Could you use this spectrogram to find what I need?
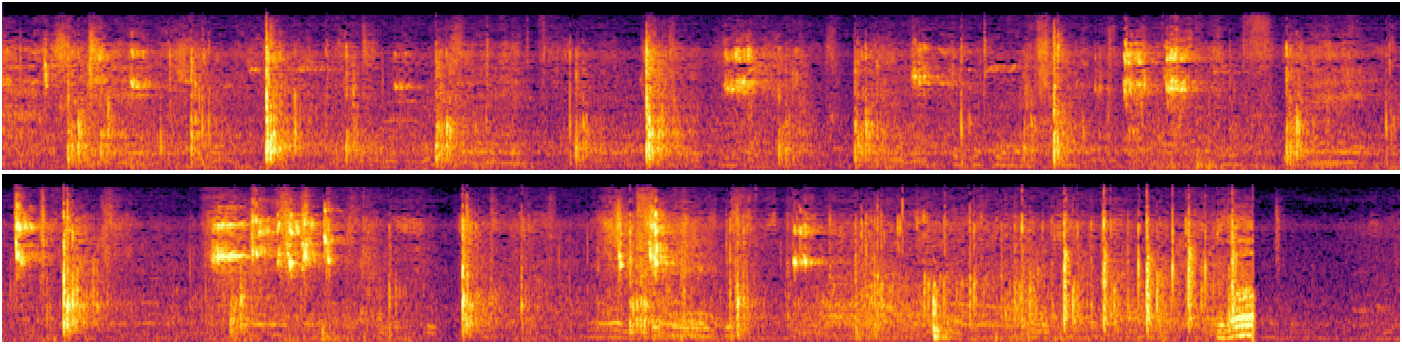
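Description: Tennis balls are struck sharply with rackets.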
